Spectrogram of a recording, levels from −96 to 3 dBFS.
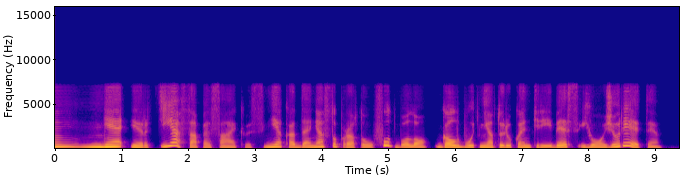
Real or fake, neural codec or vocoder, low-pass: fake; codec, 16 kHz, about 1 kbps, DyCAST, with the encoder's durations; 7.2 kHz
